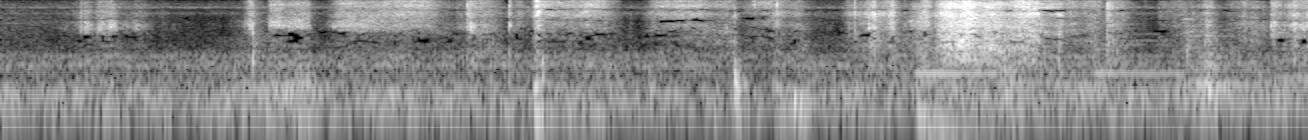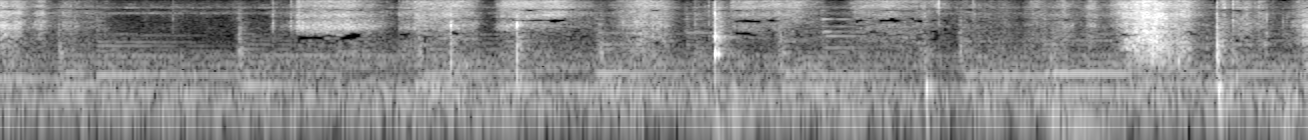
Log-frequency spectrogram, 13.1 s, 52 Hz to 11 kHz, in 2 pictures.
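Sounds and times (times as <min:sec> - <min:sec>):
paper rustling and rubbing: 0:00.4 - 0:06.8, 0:11.8 - 0:13.0.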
